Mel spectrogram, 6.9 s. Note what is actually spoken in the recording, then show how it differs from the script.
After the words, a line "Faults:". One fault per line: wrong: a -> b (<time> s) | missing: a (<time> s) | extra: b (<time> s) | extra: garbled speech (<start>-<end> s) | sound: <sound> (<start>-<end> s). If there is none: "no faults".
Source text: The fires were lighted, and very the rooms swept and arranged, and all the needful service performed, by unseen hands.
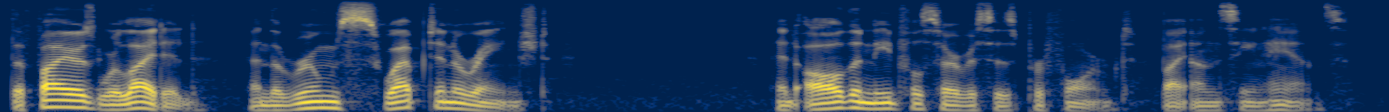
The fires were lighted, and the rooms swept and arranged, and all the needful services performed, by unseen hands.
Faults:
missing: very (1.4 s)
wrong: service -> services (4.6 s)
